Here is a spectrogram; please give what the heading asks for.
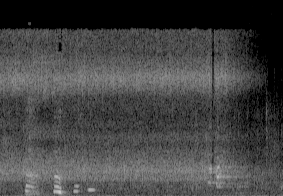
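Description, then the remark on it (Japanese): Water runs in a steady, soft hiss as soap suds are rinsed off a man's body in the bath of a ryokan inn, with a few brief squeaky chirps near the start and again briefly later on. “よし、泡全部落ちた。”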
